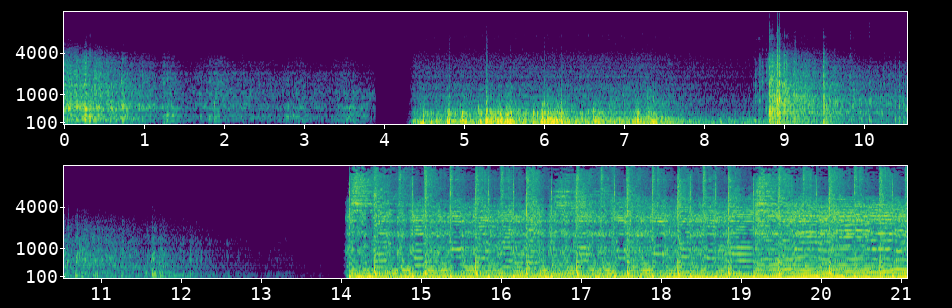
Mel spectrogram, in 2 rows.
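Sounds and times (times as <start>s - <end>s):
sharp thunder crack: 0.0s - 13.5s
thunder rumble: 0.0s - 13.9s.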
